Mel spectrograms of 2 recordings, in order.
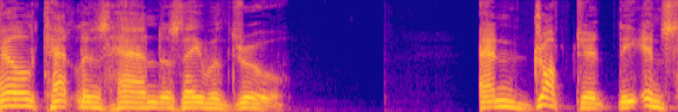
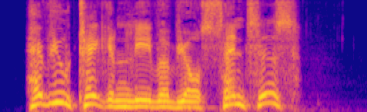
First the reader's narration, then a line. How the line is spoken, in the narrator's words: Lysa snapped at her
